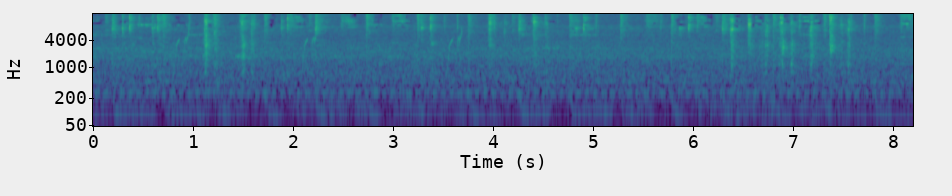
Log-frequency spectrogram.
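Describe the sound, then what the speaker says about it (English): Steady computer keyboard typing runs throughout at a fairly quiet level, with many rapid key clicks in an uneven rhythm and a low background hum beneath, with no voices. "I can know how to type your name without even looking at the keyboard"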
